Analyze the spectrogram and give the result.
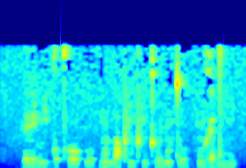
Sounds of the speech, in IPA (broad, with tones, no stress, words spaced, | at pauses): ɾeː˨ ɲi˦ɡo˨kʰoː˦puː˨ ɓũ˦˨na˨ pʰĩ˦pʰĩ˨ kʼu˨jũ˦ tuː˨ pʰũ˨ ɣɛ˦˨dĩ˨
